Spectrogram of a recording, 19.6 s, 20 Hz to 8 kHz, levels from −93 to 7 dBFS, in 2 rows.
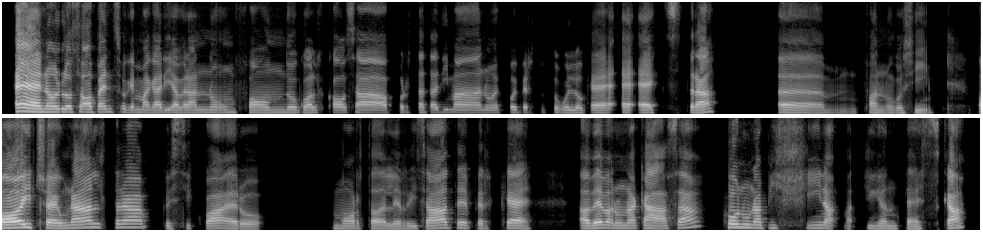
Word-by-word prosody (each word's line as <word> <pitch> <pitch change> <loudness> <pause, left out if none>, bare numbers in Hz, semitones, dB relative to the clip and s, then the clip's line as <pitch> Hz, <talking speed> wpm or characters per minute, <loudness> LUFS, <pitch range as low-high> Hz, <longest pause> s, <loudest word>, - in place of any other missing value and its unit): Eh 235 -4 +13
non 205 0 +2
lo 200 0 +1
so, 200 0 +1
penso 200 0 -3
che 190 -1 -7
magari 180 0 -4
avranno 180 0 -5
un 180 +1 -13
fondo, 180 0 -6
qualcosa 180 0 -4
a 175 - -7
portata 180 -1 -10
di 180 - -18
mano, 175 -2 -6
e 165 - -14
poi 180 -1 -8
per 180 - -10
tutto 165 0 -16
quello 170 -2 -8
che 170 - -4
è 360 - -2
extra, 350 -2 0 0.6
uhm, 145 - -4
fanno 155 -2 -9
così. 155 0 -11 0.5
Poi 225 +3 +9
c'è 200 -5 +3
un'altra 245 +5 +1
questi 180 0 -16
qua 180 0 -1
ero 160 -1 -6 0.7
morta 175 -1 -6
dalle 160 0 -5
risate, 190 +4 -2
perché 165 -1 -2 0.4
avevano 190 +1 +2
una 185 0 -1
casa, 190 - 0 0.2
con 240 -2 +2
una 210 -2 0
piscina, 195 -1 -8
ma, - - -16
gigantesca, 160 +4 -2
180 Hz, 135 wpm, -24 LUFS, 170-200 Hz, 0.7 s, Eh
